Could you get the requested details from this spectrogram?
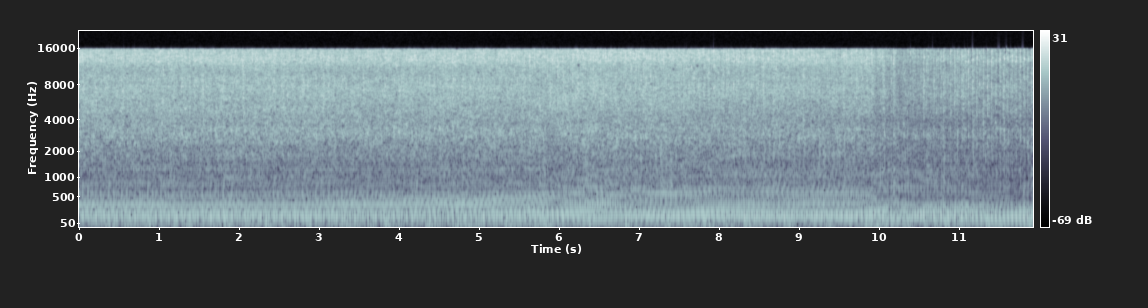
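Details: Cub Cadet RZT-50 zero-turn mower, revived after years unused, crankshaft seal replaced and freeze-damaged carburetor swapped for an aftermarket one: loud, steady engine running evenly, smooth speed change near the end, no misfires or surging; normal running.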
